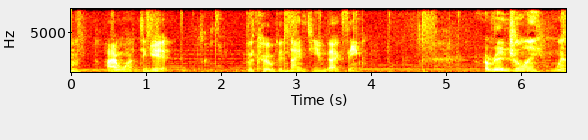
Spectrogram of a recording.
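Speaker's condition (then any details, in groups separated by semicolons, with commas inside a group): Spastic diplegia cerebral palsy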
